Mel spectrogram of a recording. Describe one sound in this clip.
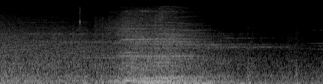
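A magic sword attack swishes with a bright shimmering sweep.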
